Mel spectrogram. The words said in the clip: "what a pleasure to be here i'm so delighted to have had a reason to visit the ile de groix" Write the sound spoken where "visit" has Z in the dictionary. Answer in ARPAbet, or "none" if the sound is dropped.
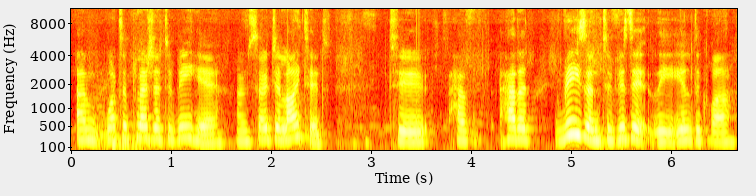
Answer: Z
